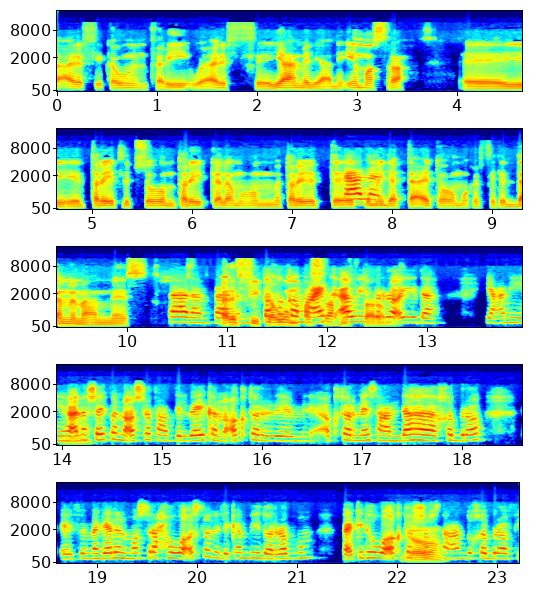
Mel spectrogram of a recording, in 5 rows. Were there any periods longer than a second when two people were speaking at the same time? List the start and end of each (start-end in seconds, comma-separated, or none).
10.9-12.7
